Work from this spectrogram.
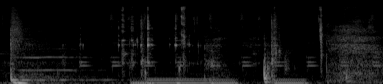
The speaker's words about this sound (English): Let me let me sip my let me sip my coffee for one second, y'all. Hold on.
